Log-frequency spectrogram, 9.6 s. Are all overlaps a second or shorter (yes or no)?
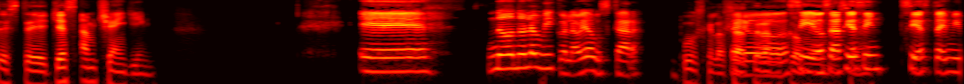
no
